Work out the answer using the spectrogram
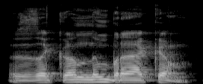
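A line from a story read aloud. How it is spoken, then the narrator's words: Mocking words through teeth. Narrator (Russian): насмешливо процедил маленький мужичонка в лаковых сапогах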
